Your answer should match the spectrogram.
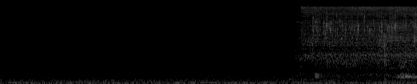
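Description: Faint scraping strokes of a straight razor on lathered stubble, then about three seconds in a sink faucet is turned on and water runs steadily into the basin.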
